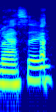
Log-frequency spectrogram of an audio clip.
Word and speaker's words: Mase: I've been called worse things, but Desmond Mase, you are on.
